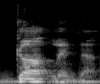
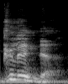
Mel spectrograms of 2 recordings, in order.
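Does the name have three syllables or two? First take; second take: three; two. First: The name is said with three syllables. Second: The name is said with two syllables. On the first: The speaker calls it right. "that's her name, not Glinda" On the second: The speaker calls it wrong. "says Glinda like that"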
